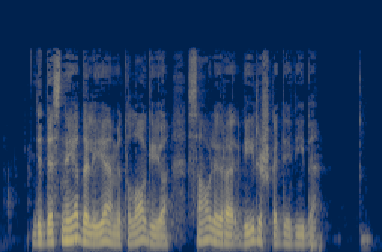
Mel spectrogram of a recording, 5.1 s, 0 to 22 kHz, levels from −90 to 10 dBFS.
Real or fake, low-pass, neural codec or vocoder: real; 10.8 kHz; none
